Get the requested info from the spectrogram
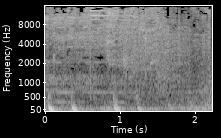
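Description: Heartbeat sound effect in a logo sting: two pairs of deep thumps, each dropping in pitch, about a second apart, over faint music.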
